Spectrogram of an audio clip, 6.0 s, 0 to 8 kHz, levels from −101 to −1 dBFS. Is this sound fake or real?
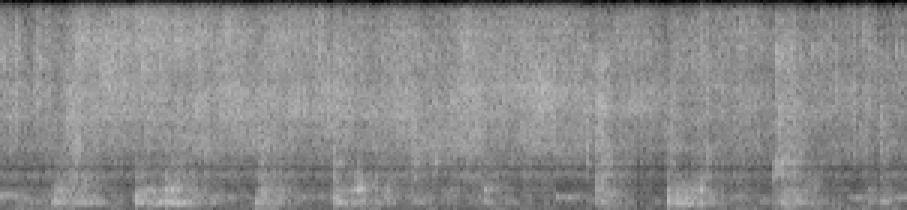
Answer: fake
